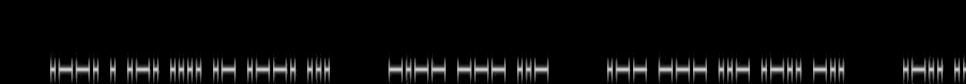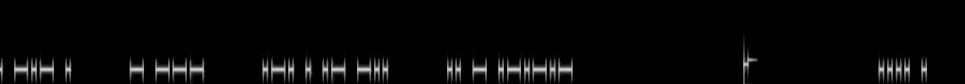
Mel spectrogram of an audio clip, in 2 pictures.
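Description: Fast Morse code beeps at 28 words per minute with double word spacing, sending sentences built from the top 500 words, at a single steady mid pitch, keyed in rapid bursts of dots and dashes separated by short gaps, with a brief click near the end and no voices.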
